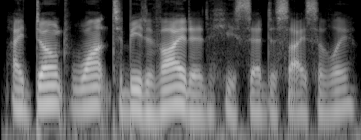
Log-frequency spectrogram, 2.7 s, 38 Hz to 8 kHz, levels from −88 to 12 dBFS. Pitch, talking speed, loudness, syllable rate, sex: 120 Hz, 200 wpm, -19 LUFS, 5.8 syllables/s, male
